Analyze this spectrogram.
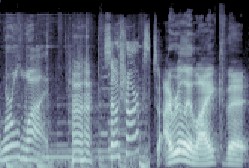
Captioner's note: laughs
